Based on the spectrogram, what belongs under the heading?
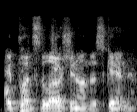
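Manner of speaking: low, menacing creepy movie-villain voice; lightly creepy villain line. Pretend. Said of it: "you just got that creepy voice".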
